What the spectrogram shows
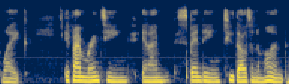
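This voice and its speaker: At a moderate pace, a woman speaks with a very deep, low pitch and monotone, flat intonation. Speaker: vlogger. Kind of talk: casual vlog monologue. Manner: talking low.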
